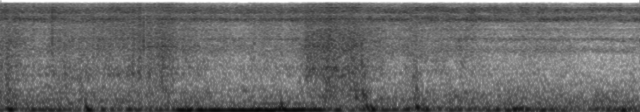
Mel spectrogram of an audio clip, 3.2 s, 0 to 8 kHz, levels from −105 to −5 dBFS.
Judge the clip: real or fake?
fake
